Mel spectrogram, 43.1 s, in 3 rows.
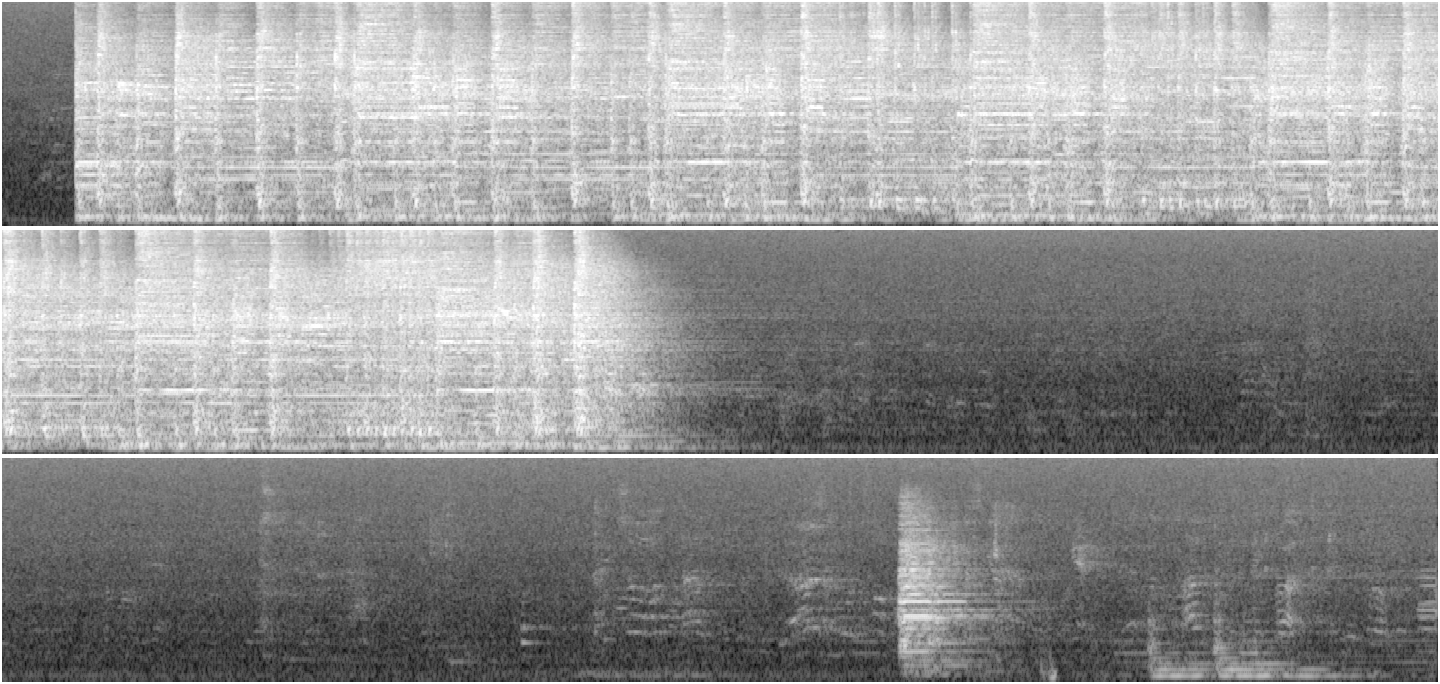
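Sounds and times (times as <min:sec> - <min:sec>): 
instruments tuning at a soundcheck: 0:00.8 - 0:22.0.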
